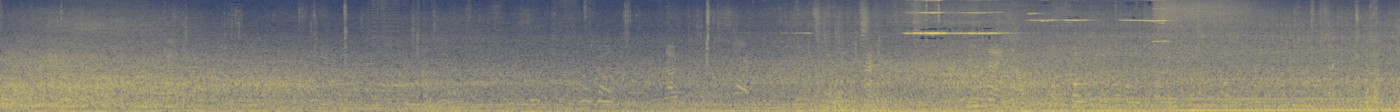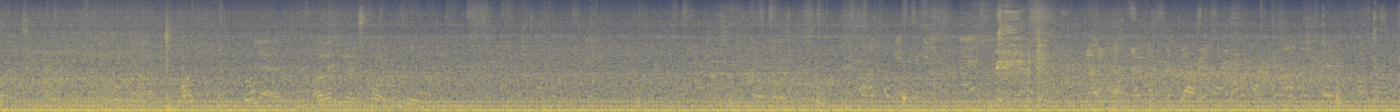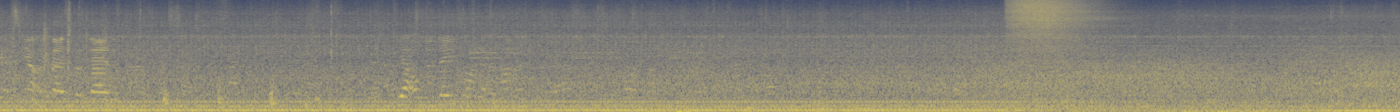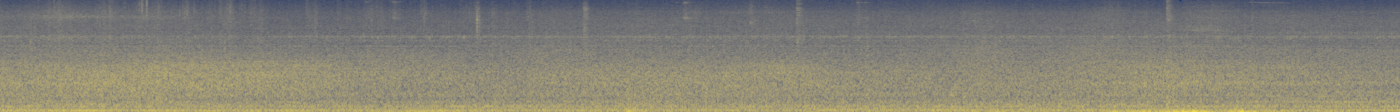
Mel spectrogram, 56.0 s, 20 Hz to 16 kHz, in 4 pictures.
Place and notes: Burgess Road, Southampton, UK - 053 Night bus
